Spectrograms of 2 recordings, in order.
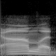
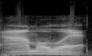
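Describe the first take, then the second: First: The word is said in a plain accent. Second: The word is said in a New York accent. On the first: This is how it is usually said elsewhere. "they don't say omelet" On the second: This is how locals in New York say it. "they say omelette, which is uh, real attractive"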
